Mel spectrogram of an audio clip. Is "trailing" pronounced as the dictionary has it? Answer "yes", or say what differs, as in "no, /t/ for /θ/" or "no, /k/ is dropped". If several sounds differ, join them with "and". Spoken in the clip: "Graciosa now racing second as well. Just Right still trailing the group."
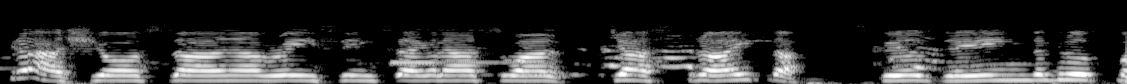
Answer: no, /n/ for /l/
